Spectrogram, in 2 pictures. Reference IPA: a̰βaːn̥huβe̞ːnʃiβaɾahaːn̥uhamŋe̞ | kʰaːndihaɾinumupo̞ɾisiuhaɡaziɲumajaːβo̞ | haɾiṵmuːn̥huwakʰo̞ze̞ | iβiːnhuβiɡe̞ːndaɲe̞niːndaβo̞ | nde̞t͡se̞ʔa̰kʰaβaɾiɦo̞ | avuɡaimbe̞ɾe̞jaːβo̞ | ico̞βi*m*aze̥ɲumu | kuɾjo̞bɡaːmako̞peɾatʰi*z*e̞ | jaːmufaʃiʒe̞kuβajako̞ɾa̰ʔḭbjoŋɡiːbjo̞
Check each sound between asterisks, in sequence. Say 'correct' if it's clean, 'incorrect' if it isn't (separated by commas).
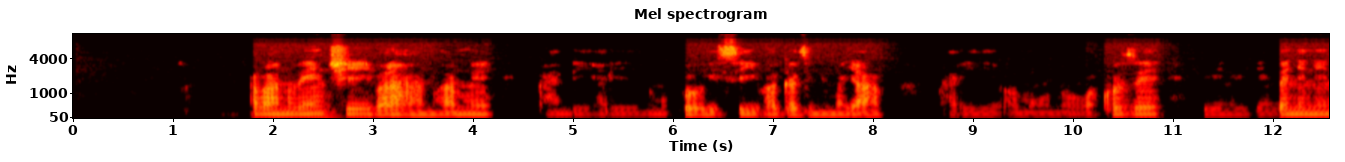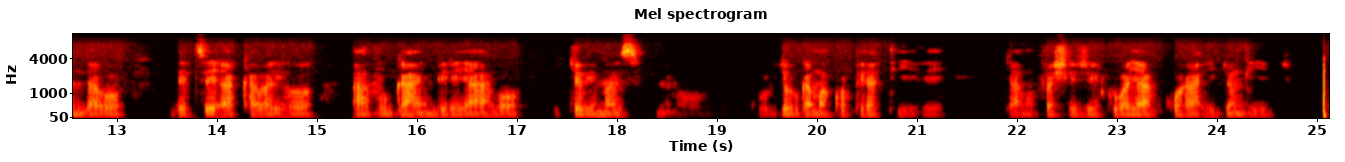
correct, incorrect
